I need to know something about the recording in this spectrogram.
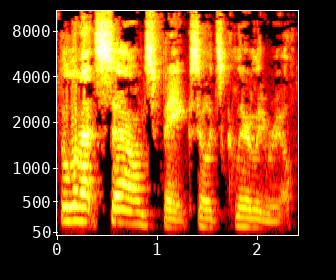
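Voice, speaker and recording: A man hosting a casual comedy podcast, riffing with opinionated, quick takes. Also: medium pitch, sing-song, sharp tone, slight background noise. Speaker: podcast host.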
